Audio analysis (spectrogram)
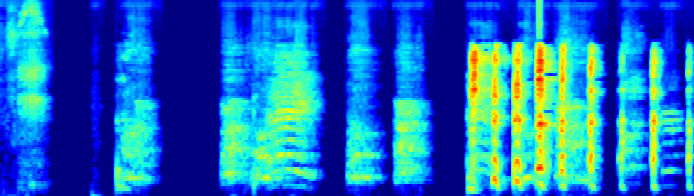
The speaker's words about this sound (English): I love the yelling at the dog who's barking thing, because you're just making more noise. Like it's the dog's like, you're joining in. We're all barking at us, right? We love to yell together.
